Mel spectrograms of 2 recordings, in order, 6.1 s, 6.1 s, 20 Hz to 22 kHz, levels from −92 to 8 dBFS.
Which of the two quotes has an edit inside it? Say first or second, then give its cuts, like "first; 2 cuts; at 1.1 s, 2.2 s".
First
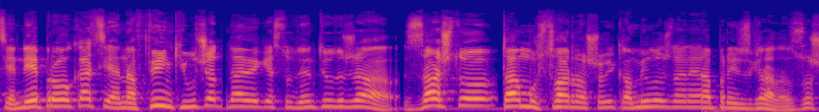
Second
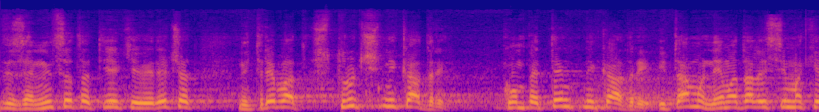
first; 4 cuts; at 1.7 s, 3.0 s, 3.7 s, 5.2 s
